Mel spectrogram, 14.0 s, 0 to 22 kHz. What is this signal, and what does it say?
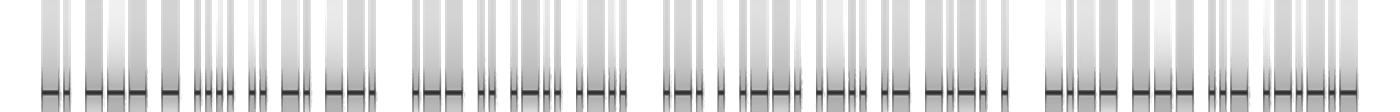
Morse code, heard as a keyed tone, about 22 wpm, 700 Hz. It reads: NOTHING WILL REPLACE YOU.
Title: Sentences from Top 1400 Words 22wpm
